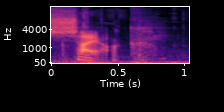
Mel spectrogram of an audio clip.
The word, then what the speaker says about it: Xiaokk: Shak I know I know Asians pronounce their XI is shy it said like how Americans would do like like make like a q noise if that makes any sense but it's Shak anyway shyak already mixing things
